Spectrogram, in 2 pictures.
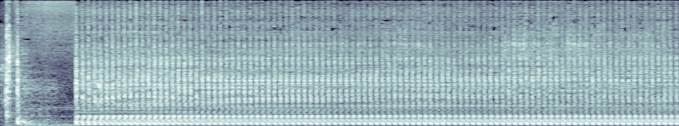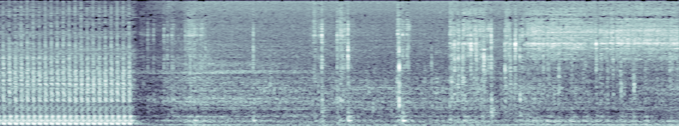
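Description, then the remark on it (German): A coffee machine brewing coffee into a large glass: its pump starts with a loud, steady rattling buzz that holds for about ten seconds, then cuts off, leaving quieter trickling, clicks and faint handling noises. “In diesem großen Glas lassen wir noch ein bisschen laufen.”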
